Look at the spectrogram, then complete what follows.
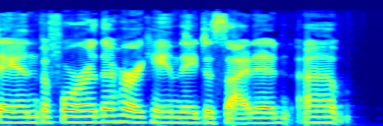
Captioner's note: none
